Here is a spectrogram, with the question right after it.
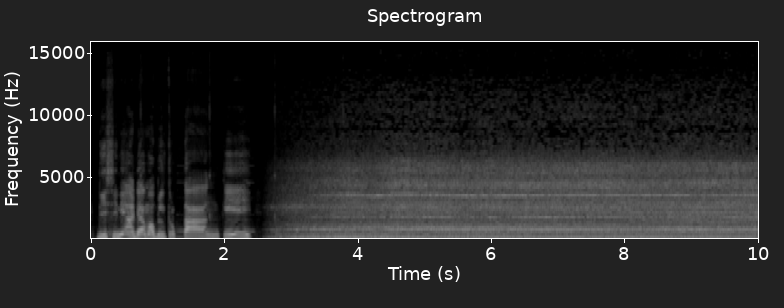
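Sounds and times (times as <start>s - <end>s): diesel truck engine running: 2.6s - 10.0s.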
